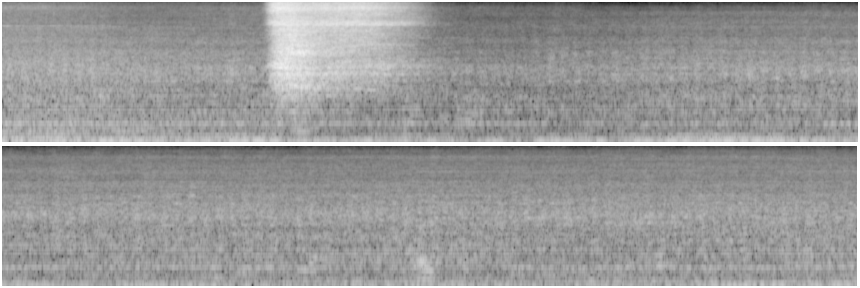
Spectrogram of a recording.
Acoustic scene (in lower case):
street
